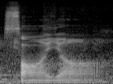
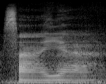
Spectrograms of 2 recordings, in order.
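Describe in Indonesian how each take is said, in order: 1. Vokalnya berat, bunyi 'o' yang membulat. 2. Vokalnya ringan, bunyi 'a' yang terbuka. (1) "nggak mungkin soyo" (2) "Tapi kalau yang istifal, sedikit senyum"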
